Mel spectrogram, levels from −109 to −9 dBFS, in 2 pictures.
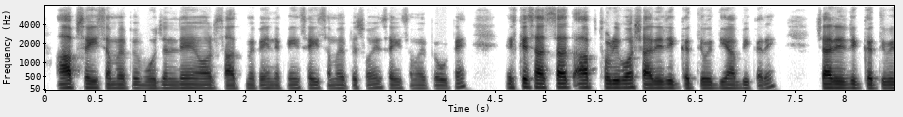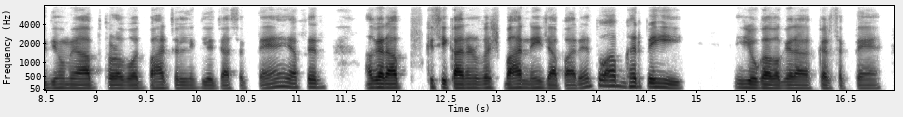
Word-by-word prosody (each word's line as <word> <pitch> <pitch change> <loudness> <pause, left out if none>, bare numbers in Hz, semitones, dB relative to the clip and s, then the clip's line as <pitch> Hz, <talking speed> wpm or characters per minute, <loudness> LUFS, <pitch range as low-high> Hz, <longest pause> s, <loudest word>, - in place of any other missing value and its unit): आप 115 +1 +6
सही 115 -1 0
समय 110 -1 -4
पर 110 - -3
भोजन 105 +1 -6
लें 110 0 -2
और 105 -1 -2
साथ 100 -1 -2
में 105 - -8
कहीं 105 +1 -6
न 105 - -9
कहीं 105 +1 -9
सही 105 0 -5
समय 100 0 -8
पे 100 - -9
सोएँ, 105 +3 -9
सही 105 -2 -7
समय 100 -1 -13
पर - - -6
उठें। 130 +8 -6 0.4
इसके 140 - +4
साथ-साथ 125 0 +5
आप 125 - +2
थोड़ी 120 0 +6
बहुत 125 +1 +3
शारीरिक 115 +1 +2
गतिविधियाँ 110 0 -1
भी 105 - -5
करें। 120 +6 -8 0.5
शारीरिक 115 -1 +5
गतिविधियों 110 0 -1
में 110 -1 -3
आप 105 0 +2
थोड़ा 105 0 +3
बहुत 105 0 -1
बाहर 105 0 -1
चलने 105 0 -6
के 110 - -12
लिए 100 - -2
जा 95 - 0
सकते 95 +2 -11
हैं 145 +7 -4
या 130 - 0
फिर 125 0 -3 0.5
अगर 125 +1 +6
आप 120 0 +6 0.2
किसी 120 -1 -1
कारणवश 115 0 +2
बाहर 115 +2 +5
नहीं 115 0 -2
जा 105 -2 +1
पा 100 - +2
रहे 115 - -4
हैं 150 - -8
तो - - 0
आप 180 -2 +1
घर 150 +1 -1
पे 140 - +4
ही 115 -6 -1 0.7
योगा 110 -1 +5
वगैरह 105 -1 +1
कर - - 0
सकते 100 - -9
हैं। 100 +1 -7
110 Hz, 225 wpm, -22 LUFS, 105-115 Hz, 0.7 s, आप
